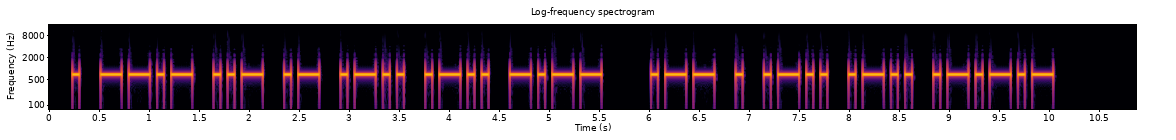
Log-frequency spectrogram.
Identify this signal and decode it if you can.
Morse code, heard as a keyed tone, about 17 wpm, 700 Hz. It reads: EQUALLY WELL.
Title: Sentences from Top 1400 Words 17wpm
